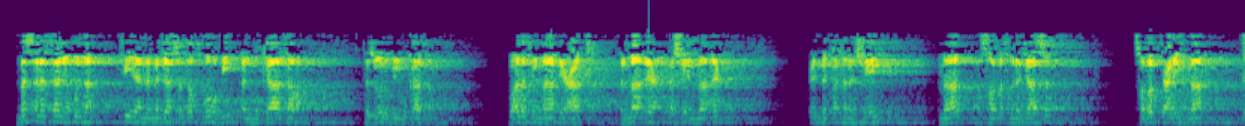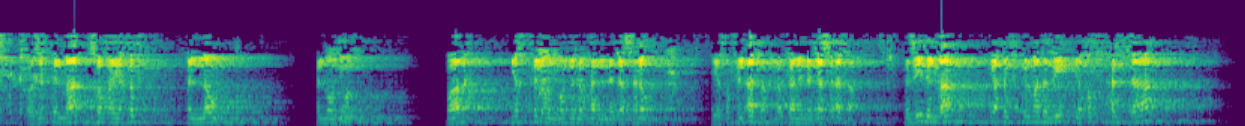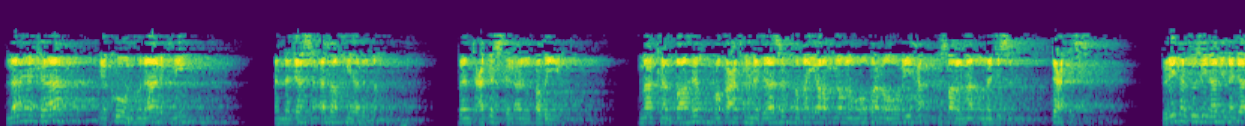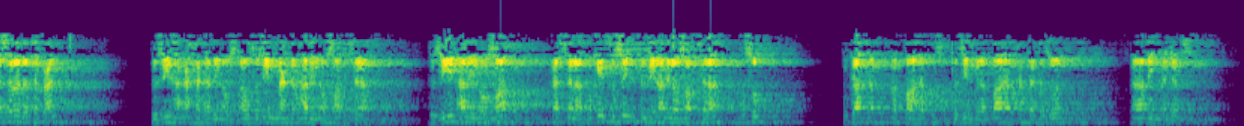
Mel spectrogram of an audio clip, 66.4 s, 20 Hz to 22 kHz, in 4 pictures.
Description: التنسيق: MP3 Mono 44kHz 32Kbps (CBR)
